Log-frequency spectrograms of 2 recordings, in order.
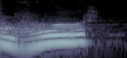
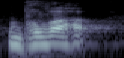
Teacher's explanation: पहले वाले भ में दीर्घ मात्रा है भूर, और दूसरे वाले में भुवः में ह्रस्व है भुवः।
